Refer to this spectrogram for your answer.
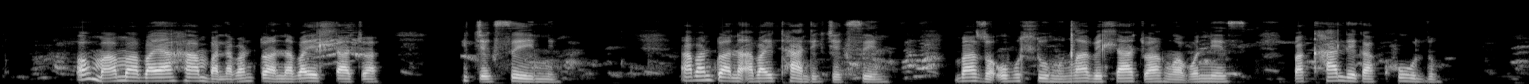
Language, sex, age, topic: North Ndebele, male, 36-49, health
